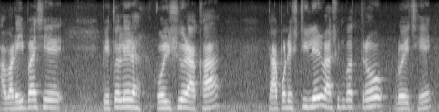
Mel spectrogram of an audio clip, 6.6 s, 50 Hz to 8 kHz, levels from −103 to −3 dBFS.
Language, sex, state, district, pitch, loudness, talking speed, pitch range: Bengali, male, West Bengal, Alipurduar, 190 Hz, -17 LUFS, 90 wpm, 165-195 Hz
